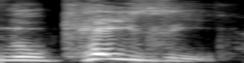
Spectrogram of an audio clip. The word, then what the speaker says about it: Lucchese: The family is pronounced Lucchese.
